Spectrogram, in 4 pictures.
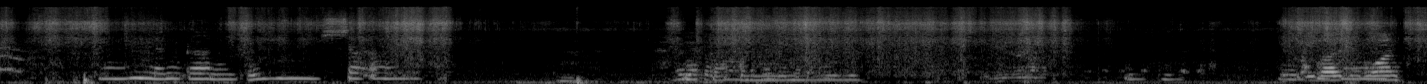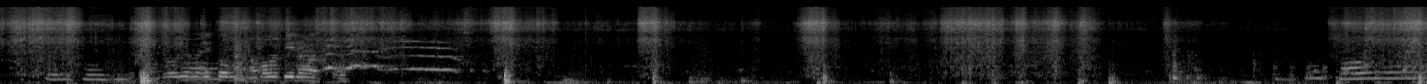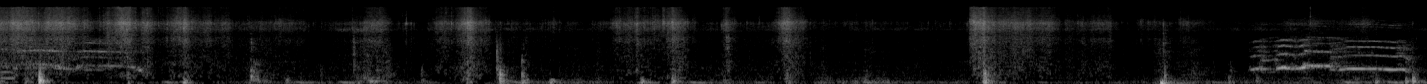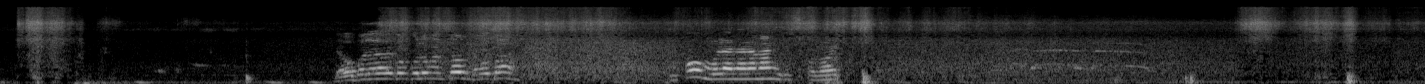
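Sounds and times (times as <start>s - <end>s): rooster crowing: 0.0s - 0.5s, 17.4s - 19.0s, 28.4s - 30.2s, 41.0s - 42.8s, 52.6s - 54.8s
branches rustling: 0.0s - 57.0s
fruit dropped into plastic bag: 27.8s - 37.5s, 38.2s - 43.9s, 50.6s - 57.0s.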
